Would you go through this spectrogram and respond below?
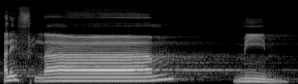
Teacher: শুরুতে আলিফ, এই আলিফটি কোনো টান হবে না। লাম, এখানে লামটি 4 আলিফ পরিমাণ লম্বা করে টানতে হবে, কারণ কোনো হরফের উপর যদি মোটা চিহ্ন থাকে তাহলে সেই হরফটি 4 আলিফ পরিমাণ লম্বা করে টেনে পড়তে হয়।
